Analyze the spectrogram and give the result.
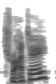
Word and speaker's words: Trattay: It's called Trattay. Like a latte with a T.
